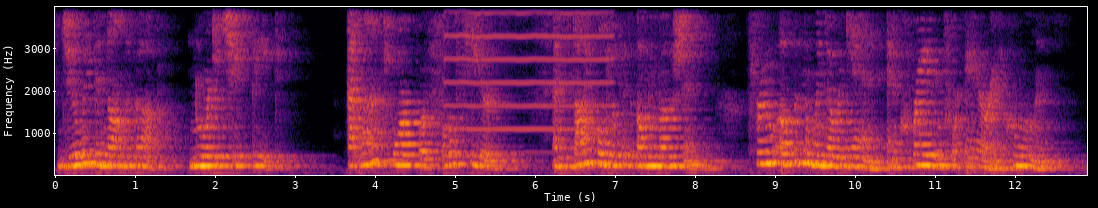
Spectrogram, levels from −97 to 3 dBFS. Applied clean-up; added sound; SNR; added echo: none; Trumpet; 19 dB; reverberation time 1.2 s.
